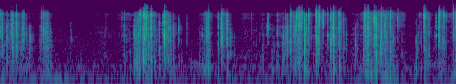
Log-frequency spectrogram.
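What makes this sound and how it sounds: A hand squeezes and crumples a crinkly clear plastic bag holding yarn. Bursts of bright, high crinkling and crackling are separated by short quiet pauses. The sound is crisp and close, with very little low end.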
